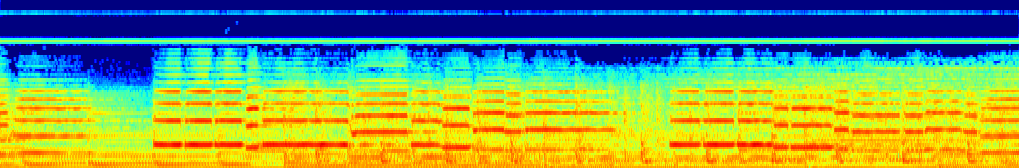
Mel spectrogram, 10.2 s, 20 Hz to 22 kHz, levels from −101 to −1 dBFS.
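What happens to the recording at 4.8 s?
At 4.8 s, USB whine is present, as it is for the whole clip. It is a fixed, high-pitched tone at 8 kHz, strongest at 16 kHz, roughly 20 dB below the sound. The bus's 125-microsecond microframes leak through power or ground.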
